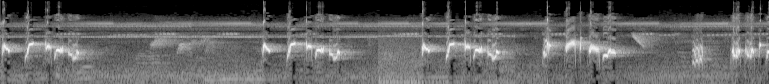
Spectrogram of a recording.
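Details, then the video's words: Red-whiskered bulbul in a morning session used to provoke competitive singing, giving quick bubbling phrases of downslurred whistled notes, about four per burst, separated by short gaps, with a thin continuous high whine behind. "Chào Mào Hót Đấu Sáng | Luyện chào mào hót nhiều loại giọng hay - kích chim hót đấu thúc mộc căng"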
